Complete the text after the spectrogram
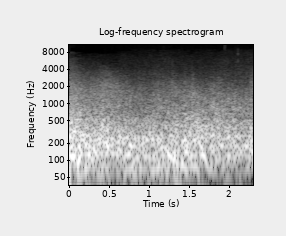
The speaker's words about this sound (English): explosives were used to break down a massive segment of the collapsed Francis Scott Key Bridge, a span that landed on the bow of the stuck container ship Dolly. The controlled demolition will allow the Dolly to be refloated and restore traffic through the port.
